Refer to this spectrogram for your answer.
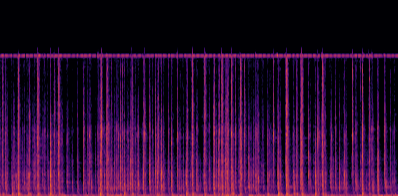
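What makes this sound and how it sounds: Fingertips type rapidly on an Apple Extended Keyboard II, a plastic mechanical computer keyboard with beige plastic keycaps and a hollow plastic case. A dense, steady stream of sharp clacky key taps combines a low thump with a bright click, each dying away almost instantly.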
